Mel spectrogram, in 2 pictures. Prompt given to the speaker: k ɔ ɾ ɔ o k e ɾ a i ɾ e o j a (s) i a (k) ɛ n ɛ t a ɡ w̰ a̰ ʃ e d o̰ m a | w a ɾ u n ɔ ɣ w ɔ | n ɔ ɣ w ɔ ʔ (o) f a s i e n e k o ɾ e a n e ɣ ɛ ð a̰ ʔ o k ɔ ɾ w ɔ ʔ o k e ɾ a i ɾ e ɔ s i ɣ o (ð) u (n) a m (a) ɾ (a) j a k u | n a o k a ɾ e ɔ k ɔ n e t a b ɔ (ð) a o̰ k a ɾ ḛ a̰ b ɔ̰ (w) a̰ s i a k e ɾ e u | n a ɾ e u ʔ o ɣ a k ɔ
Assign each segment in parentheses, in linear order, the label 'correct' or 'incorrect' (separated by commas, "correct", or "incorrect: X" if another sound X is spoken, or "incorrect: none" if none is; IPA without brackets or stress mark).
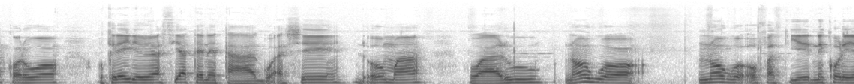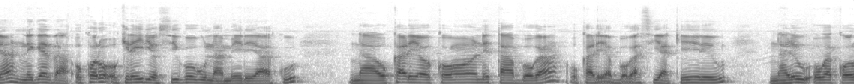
correct, incorrect: t, correct, incorrect: ɣ, correct, incorrect: e, incorrect: e, incorrect: ɣ, incorrect: ɣ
